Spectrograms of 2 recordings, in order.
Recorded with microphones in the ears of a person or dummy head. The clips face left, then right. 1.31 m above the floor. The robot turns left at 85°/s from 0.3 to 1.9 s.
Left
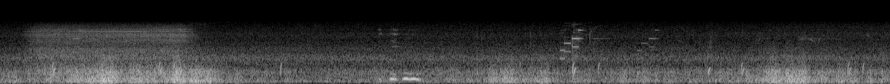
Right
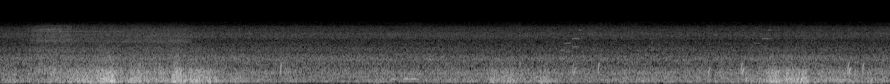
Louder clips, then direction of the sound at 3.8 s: Left 12 dB; 50° left (ahead or behind).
